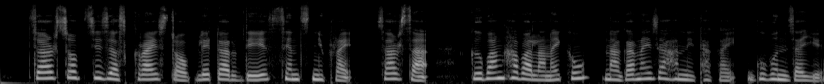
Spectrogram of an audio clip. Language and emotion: Bodo, neutral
